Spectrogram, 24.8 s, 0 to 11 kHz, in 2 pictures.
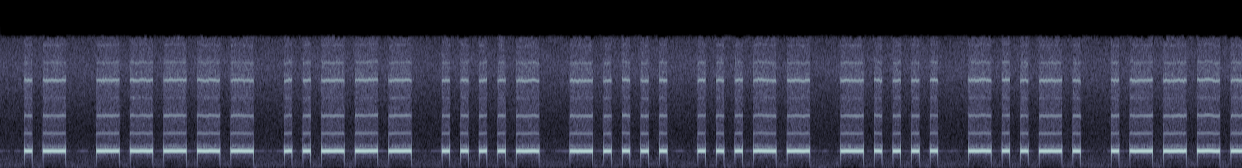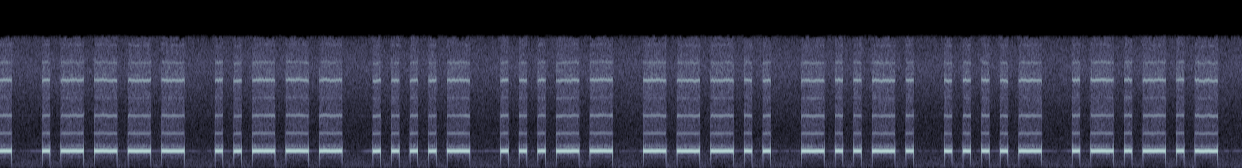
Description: Morse code, heard as a keyed tone, about 13 wpm, 1150 Hz. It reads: A024636/112438/4.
